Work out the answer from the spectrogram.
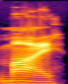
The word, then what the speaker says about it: MAAI: So MAAI, pronounced my services group, we work with primarily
